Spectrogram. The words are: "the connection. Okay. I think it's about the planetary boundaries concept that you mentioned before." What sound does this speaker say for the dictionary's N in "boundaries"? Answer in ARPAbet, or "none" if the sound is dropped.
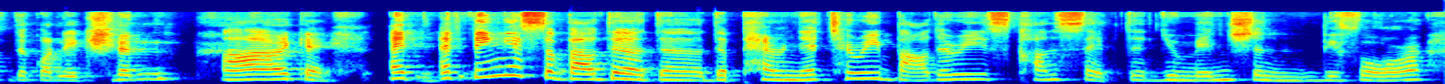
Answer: none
